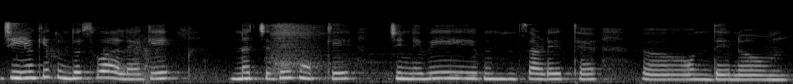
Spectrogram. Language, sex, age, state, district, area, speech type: Dogri, female, 18-30, Jammu and Kashmir, Udhampur, urban, spontaneous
